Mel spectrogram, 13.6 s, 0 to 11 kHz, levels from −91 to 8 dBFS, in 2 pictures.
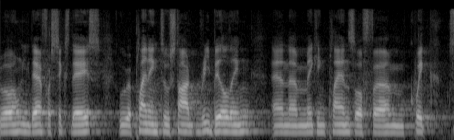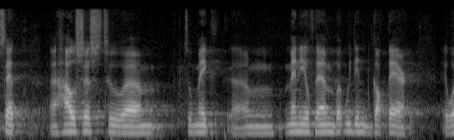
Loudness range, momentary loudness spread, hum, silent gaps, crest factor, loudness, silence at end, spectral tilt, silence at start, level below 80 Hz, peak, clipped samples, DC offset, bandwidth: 3 LU; 14 LU; none; none; 18 dB; -31 LUFS; 0 s; -6 dB/octave; 0 s; -68 dBFS; -12 dBFS; under 0.1%; under 0.1%; 9.4 kHz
